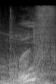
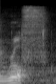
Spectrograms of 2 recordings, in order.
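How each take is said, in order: First: Roof is said in the common everyday way. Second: Roof is said with a different, Swedish-attributed vowel. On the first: "Everyone says it like that" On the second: "That's how Swedish people say it"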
